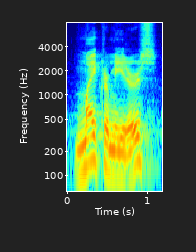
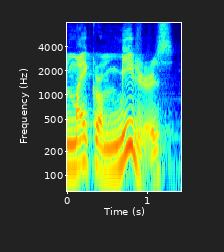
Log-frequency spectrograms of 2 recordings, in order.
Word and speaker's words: micrometer: And speaking of microns and micrometers, let's look again at this micrometer. A word that happens to be spelled the same as micrometer, but pronounced differently.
